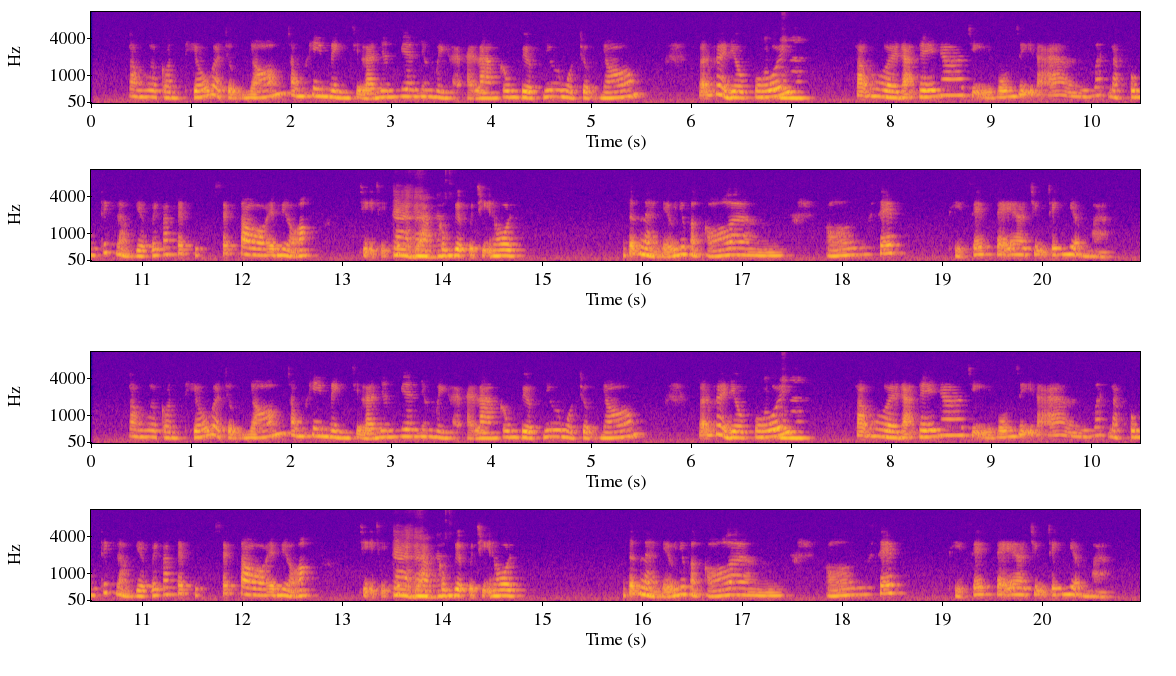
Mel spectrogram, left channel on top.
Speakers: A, on the right; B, in the centre.
A: xong rồi còn thiếu cả trưởng nhóm trong khi mình chỉ là nhân viên nhưng mình lại phải làm công việc như một trưởng nhóm vẫn phải điều phối
B: ừ ừ
A: xong rồi đã thế nhá chị vốn dĩ đã rất là không thích làm việc với các sếp sếp to em hiểu không chị chỉ
B: ừ
A: thích làm
B: ừ
A: công việc của chị thôi tức là nếu như mà có ừ, có sếp thì sếp sẽ chịu trách nhiệm mà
